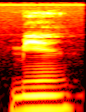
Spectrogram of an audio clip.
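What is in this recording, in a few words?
"min", pinyin voice, Mandarin Chinese, first tone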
